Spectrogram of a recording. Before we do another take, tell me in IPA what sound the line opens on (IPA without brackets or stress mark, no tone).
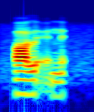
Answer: ɒ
